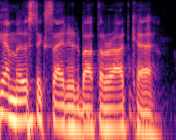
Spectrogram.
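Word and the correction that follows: rakija: at Belgium. – Rakia, yes. – Rakia, yes. – I always say it wrong.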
